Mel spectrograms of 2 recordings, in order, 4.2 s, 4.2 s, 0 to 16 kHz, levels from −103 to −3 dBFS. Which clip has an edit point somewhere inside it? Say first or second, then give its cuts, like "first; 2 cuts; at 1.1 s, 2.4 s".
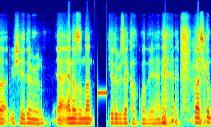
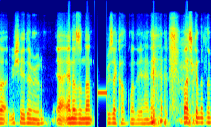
second; 1 cut; at 2.1 s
